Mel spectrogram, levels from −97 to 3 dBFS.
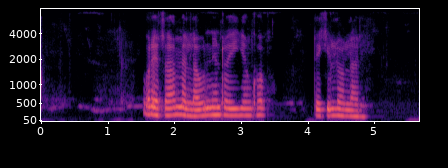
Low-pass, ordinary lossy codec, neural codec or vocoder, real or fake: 7.2 kHz; Opus, 24 kbps; none; real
